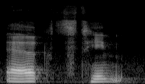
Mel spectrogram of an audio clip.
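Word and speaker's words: Ärztin: این لغت به صورت ارستین تلفظ میشه دوستان که با حالت مذکرش متفاوت هستش.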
